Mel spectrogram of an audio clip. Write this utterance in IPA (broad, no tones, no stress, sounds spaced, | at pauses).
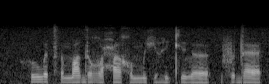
h u w ə t͡sʼ ə m ɑ d ɜ ʁʷ ɜ ħ ɜ χ u m ʊ ç ə ɦ i cʰ i l ɜ | f ə d æ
